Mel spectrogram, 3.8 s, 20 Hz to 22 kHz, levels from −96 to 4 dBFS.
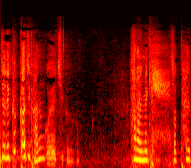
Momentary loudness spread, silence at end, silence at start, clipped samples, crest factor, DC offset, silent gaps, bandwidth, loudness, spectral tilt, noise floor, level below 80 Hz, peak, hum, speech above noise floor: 14 LU; 0 s; 0 s; under 0.1%; 22 dB; under 0.1%; none; 12.5 kHz; -30 LUFS; -4 dB/octave; -66 dBFS; -54 dBFS; -10 dBFS; none; 37 dB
